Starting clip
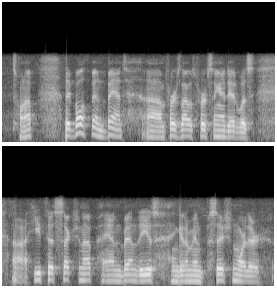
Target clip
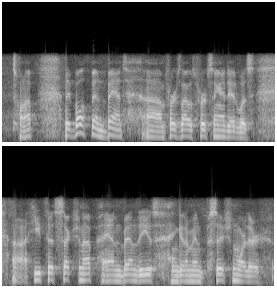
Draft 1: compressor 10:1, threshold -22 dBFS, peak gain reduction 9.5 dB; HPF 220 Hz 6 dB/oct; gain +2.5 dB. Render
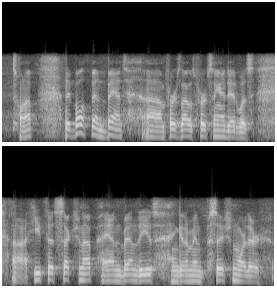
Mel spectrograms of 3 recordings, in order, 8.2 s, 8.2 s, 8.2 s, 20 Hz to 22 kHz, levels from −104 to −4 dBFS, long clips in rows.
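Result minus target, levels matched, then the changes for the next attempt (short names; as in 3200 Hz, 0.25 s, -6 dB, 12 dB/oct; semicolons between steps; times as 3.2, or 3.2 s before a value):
125 Hz band -4.0 dB
change: HPF 75 Hz 6 dB/oct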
